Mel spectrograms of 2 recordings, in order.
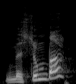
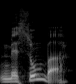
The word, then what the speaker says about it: Musumba: The song was written by Jen Musumba. See, I should have read this part. Pronounced Mesumba. Oh, see, I got it almost right.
